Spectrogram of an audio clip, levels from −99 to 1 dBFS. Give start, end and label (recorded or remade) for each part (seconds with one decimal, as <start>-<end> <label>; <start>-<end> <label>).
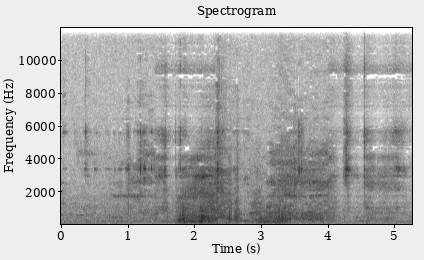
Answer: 0.0-1.4 recorded; 1.4-2.3 remade; 2.3-4.0 recorded; 4.0-5.3 remade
